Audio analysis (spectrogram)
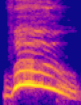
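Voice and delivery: high whooping woo; high cheer. Real, not acted. Streamer cheering over favorite breakfast, whooping. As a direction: let out a gleeful high whoop.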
